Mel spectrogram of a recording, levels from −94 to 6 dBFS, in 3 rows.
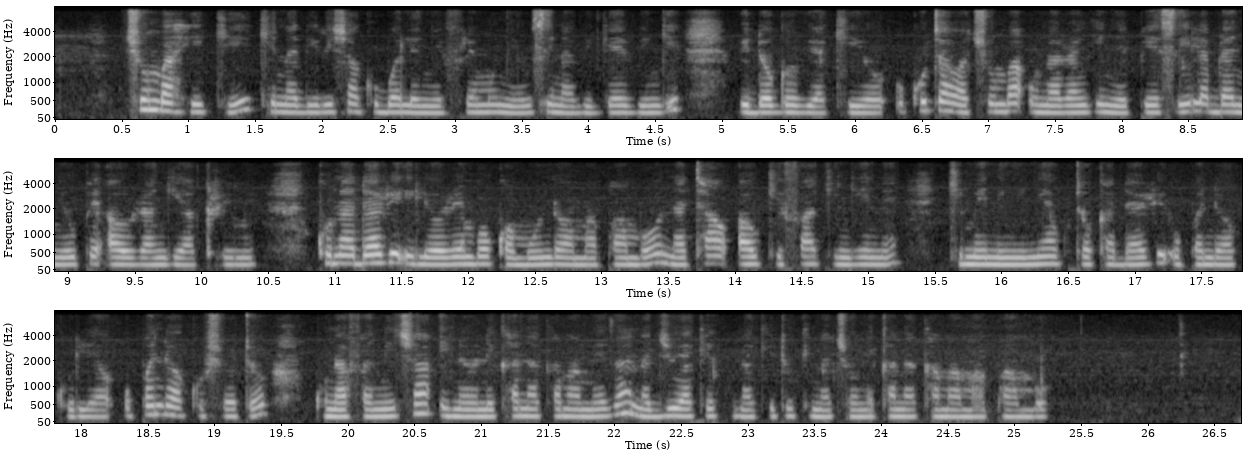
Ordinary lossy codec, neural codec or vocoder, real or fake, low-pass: AAC, 48 kbps; none; real; 7.2 kHz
